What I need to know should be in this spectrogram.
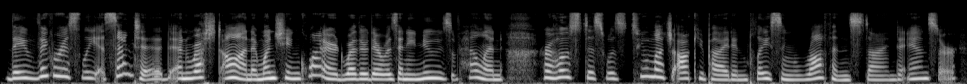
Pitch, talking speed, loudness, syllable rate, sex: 270 Hz, 175 wpm, -16 LUFS, 5.1 syllables/s, female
